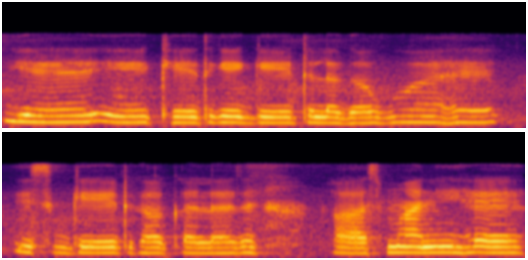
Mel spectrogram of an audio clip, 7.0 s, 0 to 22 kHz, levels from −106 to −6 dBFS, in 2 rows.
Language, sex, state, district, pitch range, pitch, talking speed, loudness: Hindi, female, Rajasthan, Jaipur, 175-190 Hz, 185 Hz, 120 wpm, -18 LUFS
